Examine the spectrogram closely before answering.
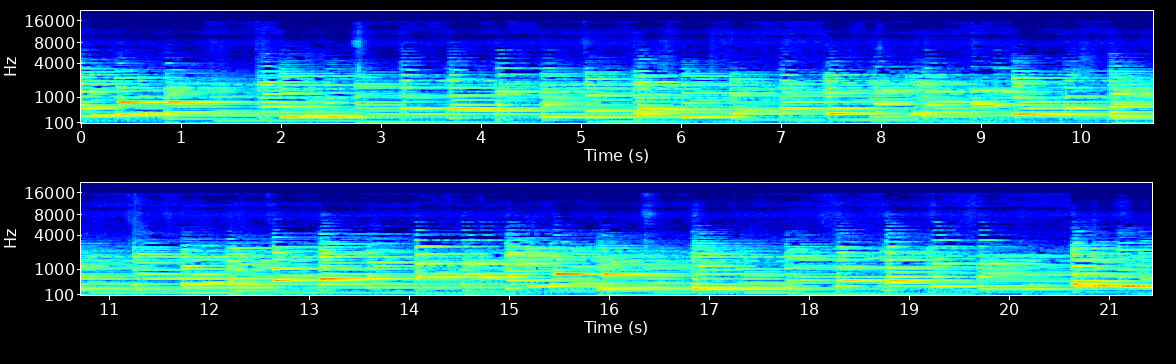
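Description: Background piano music: slow notes and chords struck about once a second, each left to ring and fade.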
